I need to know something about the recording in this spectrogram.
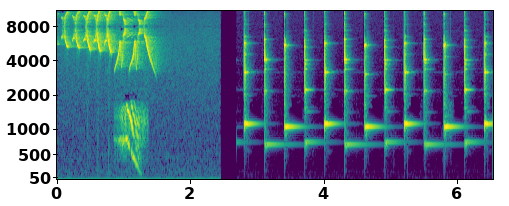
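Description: Cartoon sound effects: a quick high, twittering bird-like chirp, with a whistle-like tone falling in pitch about a second in. From about halfway comes an even run of light chime strikes, about three a second, alternating between two notes like a glockenspiel or marimba.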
